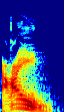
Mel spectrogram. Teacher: কণ্ঠনালীর মধ্যখান থেকে উচ্চারিত হয় আইন।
